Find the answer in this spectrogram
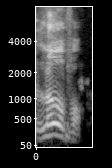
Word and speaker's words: Louisville: streets down here hey they don't even pronounce the eye and ville no we're at louisville we're from louisville we don't even know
